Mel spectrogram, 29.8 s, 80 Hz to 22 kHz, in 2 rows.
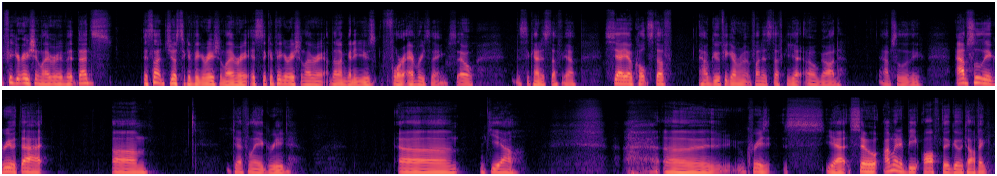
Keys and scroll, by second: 0.0-1.9 typing, 2.3 Return, 3.3 ctrl+[, 3.3 ctrl+j, 3.4-4.3 typing, 12.3-13.5 typing, 14.3 Return, 25.5-28.5 typing.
